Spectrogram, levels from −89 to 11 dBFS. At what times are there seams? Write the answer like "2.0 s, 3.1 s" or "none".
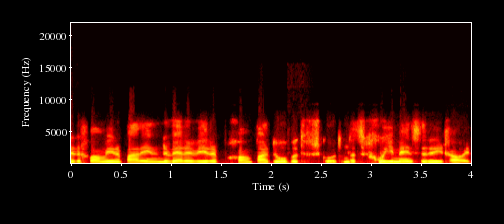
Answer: none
